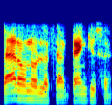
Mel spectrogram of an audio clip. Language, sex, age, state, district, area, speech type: Tamil, male, 18-30, Tamil Nadu, Madurai, urban, conversation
